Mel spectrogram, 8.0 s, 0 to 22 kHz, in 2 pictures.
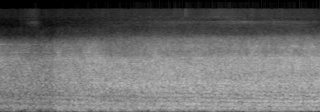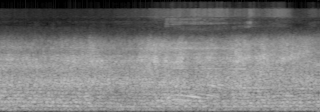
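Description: Steady broadband roar of a jet airliner taking off from runway 09 right at Heathrow Airport, heard from Myrtle Avenue just across the road, loud and sustained throughout.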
